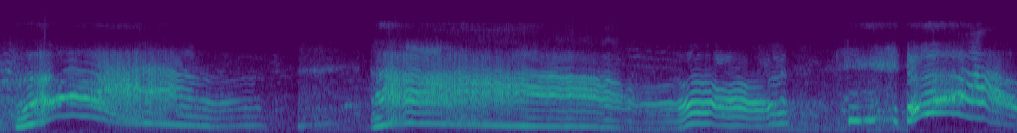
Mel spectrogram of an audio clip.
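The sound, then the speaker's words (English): A man roars and growls in imitation of a lion, loud and close, with long strained wailing bursts that rise and fall in pitch, separated by a couple of brief pauses. “Right now you're seeing the evil spirit inside of this man manifesting and confess is the spirit of lion, and right now you can see that spirit of lion moving inside this man.”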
